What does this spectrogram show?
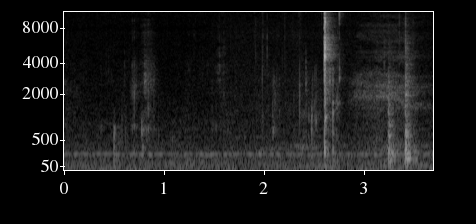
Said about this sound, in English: And now, what I'm going to do is ask you to find a relaxing comfortable seated position while I take some much needed water.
